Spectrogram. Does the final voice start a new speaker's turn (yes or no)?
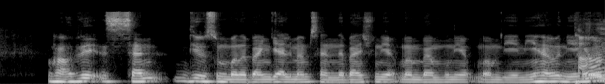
yes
